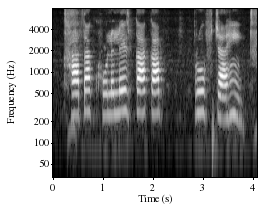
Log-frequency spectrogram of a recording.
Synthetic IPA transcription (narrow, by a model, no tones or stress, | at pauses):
kʰaːt̪akʰoːllekaka | pɾuːpʰt͡ʃaːɦĩ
